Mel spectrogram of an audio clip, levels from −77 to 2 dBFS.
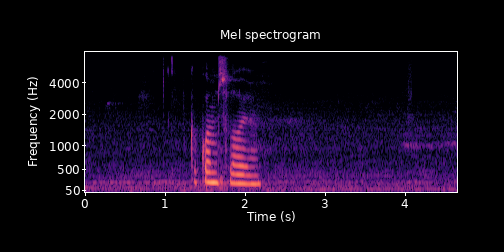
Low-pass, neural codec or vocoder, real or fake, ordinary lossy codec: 7.2 kHz; none; real; none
